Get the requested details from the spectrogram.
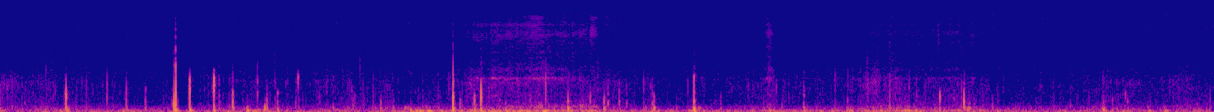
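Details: Real human stomach growling recorded for ASMR, mixed with binaural ear-massage sounds: low rumbling with scattered gurgles and pops over steady low background noise; bowel sounds (borborygmi).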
